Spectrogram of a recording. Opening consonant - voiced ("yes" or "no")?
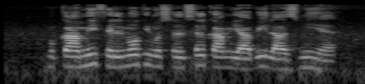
yes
